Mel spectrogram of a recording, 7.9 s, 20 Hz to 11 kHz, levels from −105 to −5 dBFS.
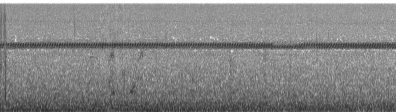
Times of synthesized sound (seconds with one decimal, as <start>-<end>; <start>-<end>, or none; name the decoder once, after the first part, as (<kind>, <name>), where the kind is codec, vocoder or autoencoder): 2.0-2.5 (codec, HILCodec)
